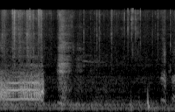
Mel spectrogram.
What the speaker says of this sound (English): This is the sounds the chickens when they're talking.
